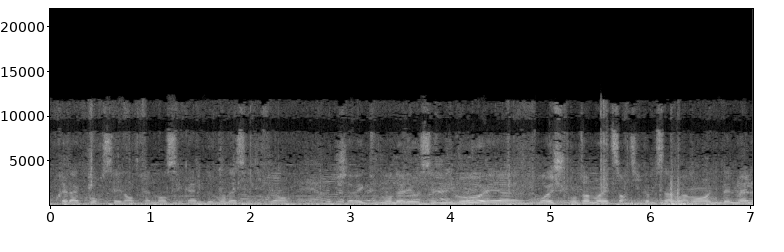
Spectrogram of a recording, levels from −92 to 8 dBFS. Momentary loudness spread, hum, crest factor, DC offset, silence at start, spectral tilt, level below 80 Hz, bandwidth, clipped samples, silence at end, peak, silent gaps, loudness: 6 LU; none; 16 dB; under 0.1%; 0 s; -5.5 dB/octave; -32 dBFS; 12.5 kHz; under 0.1%; 0 s; -4 dBFS; none; -21 LUFS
